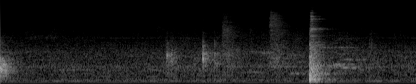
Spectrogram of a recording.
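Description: Kitchen containers handled on a worktop: a few faint clicks, then one sharp knock about three seconds in as a plastic oil jug is set down.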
